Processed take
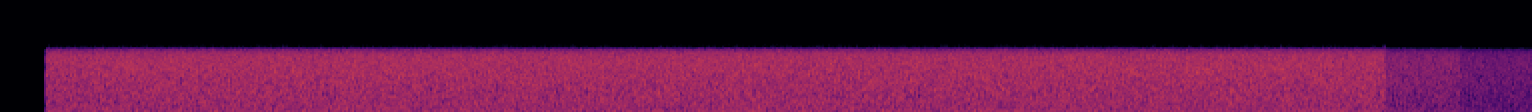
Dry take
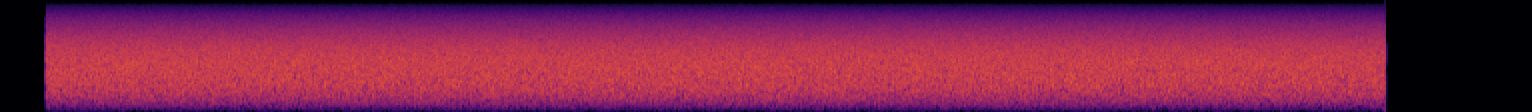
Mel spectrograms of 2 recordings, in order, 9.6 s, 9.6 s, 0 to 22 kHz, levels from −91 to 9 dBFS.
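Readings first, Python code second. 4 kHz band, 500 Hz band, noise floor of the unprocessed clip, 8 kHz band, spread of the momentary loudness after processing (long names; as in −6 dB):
−13.5 dB, −2.0 dB, −85 dBFS, below −40 dB, 2 LU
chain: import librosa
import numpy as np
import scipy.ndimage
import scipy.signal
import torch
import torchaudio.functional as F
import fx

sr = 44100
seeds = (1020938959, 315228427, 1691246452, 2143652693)

y = fx.echo_feedback(x, sr, ms=471, feedback_pct=54, wet_db=-10)
y = fx.freq_invert(y, sr, carrier_hz=3900)
y = F.gain(torch.from_numpy(y), -9.0).numpy()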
